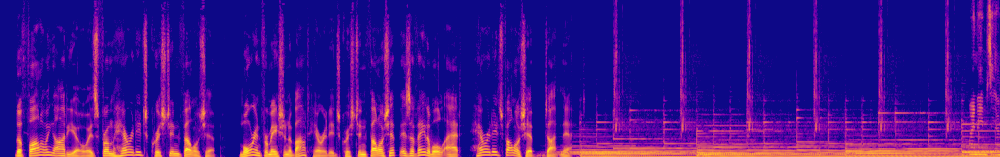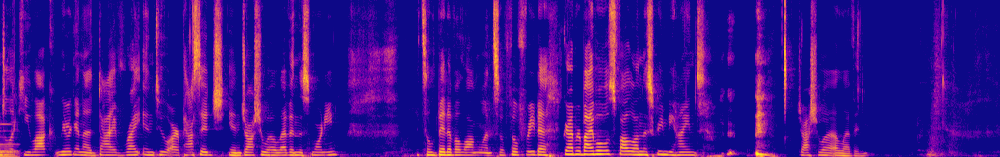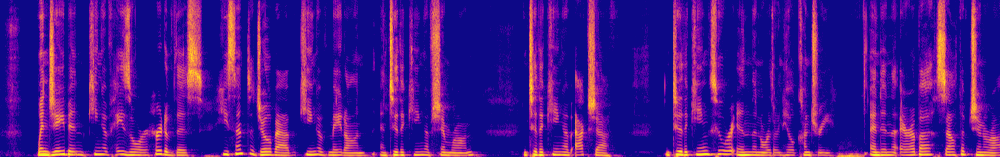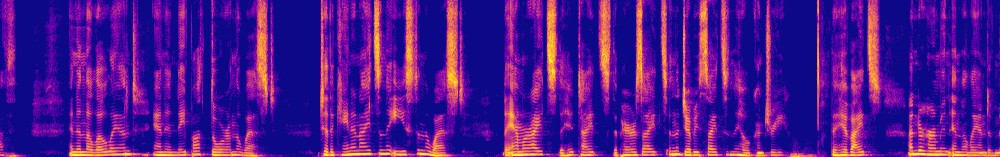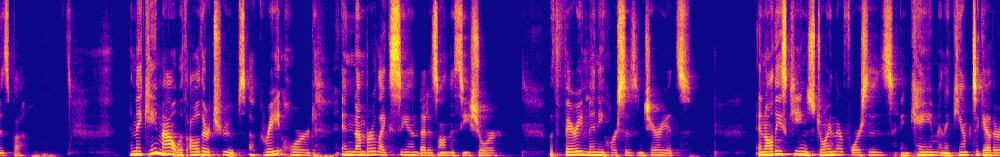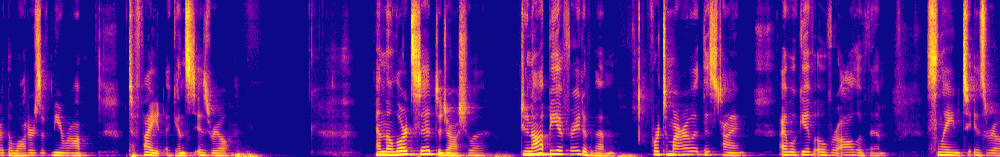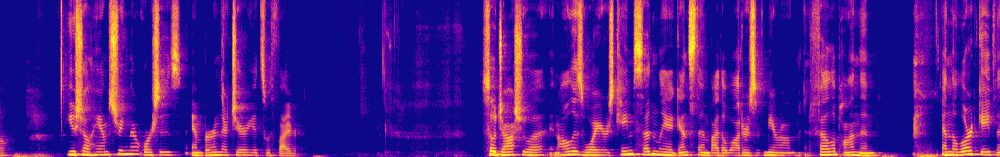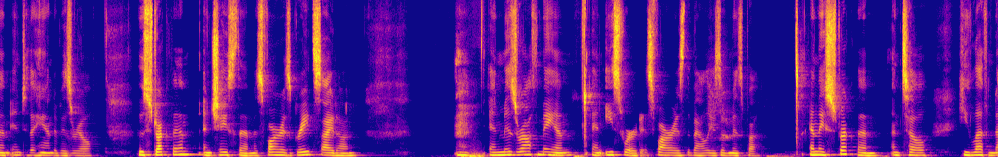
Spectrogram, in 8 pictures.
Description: Sermons - Heritage Christian Fellowship | Of Medford, OR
